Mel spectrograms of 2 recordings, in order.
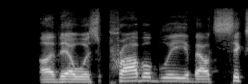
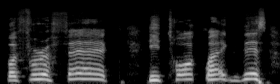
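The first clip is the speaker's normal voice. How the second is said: imitating the ring announcer; 9 semitones higher than usual.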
